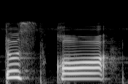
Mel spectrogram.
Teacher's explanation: تاسین پیش تس، قوف کھڑا زبر قا، تس قا. تس خلخلہ بالکل بھی نہیں ہونا ہے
